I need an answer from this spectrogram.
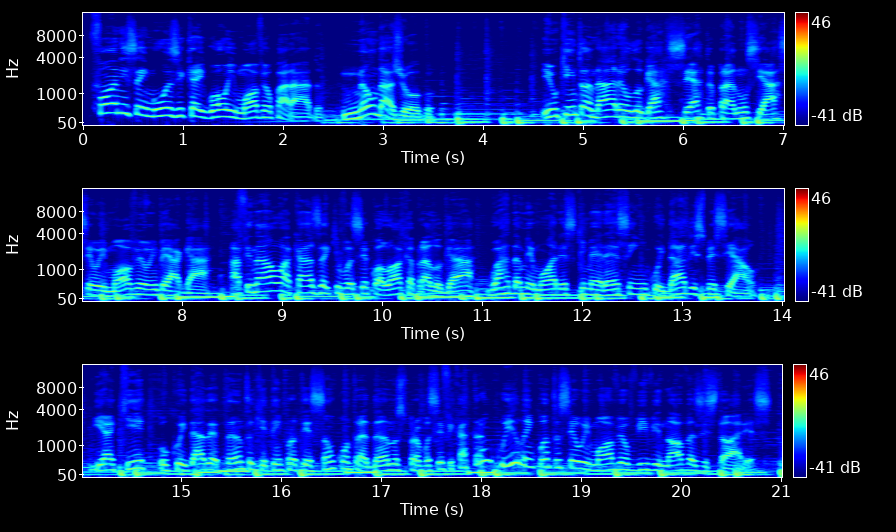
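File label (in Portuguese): SIMPÁTICO CONVERSADO; QUIINTO ANDAR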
